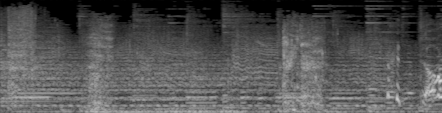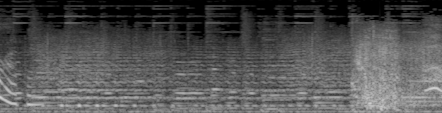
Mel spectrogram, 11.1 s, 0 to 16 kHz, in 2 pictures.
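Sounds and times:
cartoon wings buzzing: 0.0s - 11.0s.

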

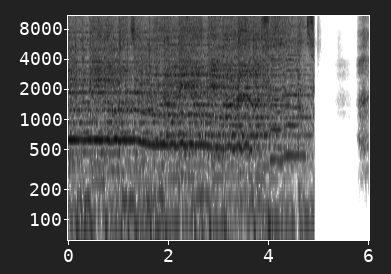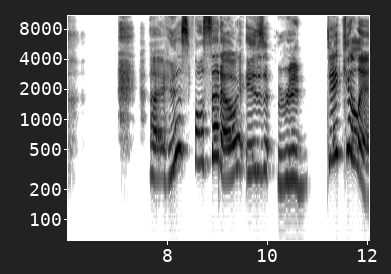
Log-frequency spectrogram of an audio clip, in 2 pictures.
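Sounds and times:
woman sighing: 5.8s - 6.4s, 7.0s - 7.7s.

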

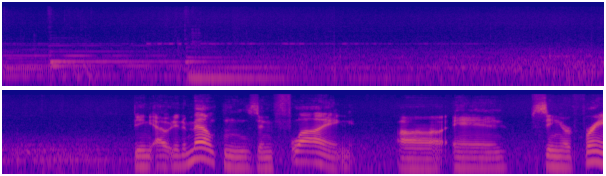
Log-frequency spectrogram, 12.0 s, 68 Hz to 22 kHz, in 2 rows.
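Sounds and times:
wind rushing over microphone: 0.8s - 12.0s.

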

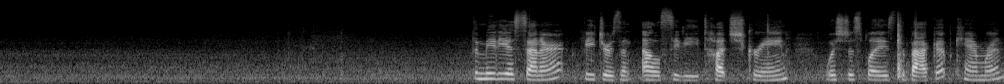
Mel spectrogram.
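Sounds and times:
faint background hum: 0.0s - 10.0s.

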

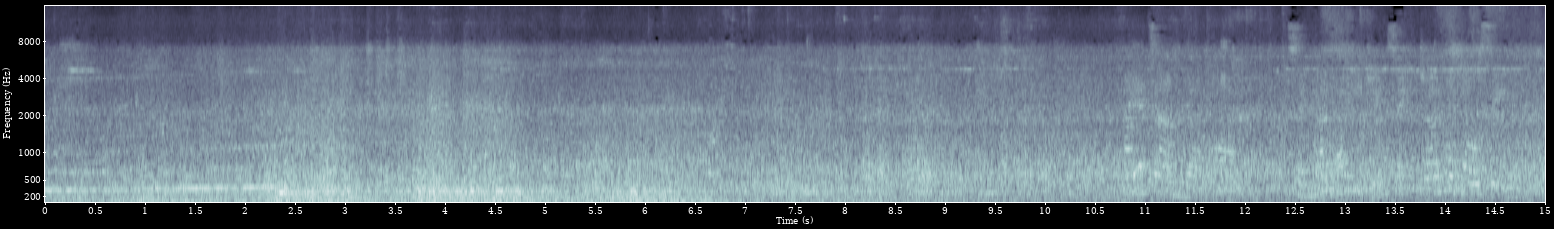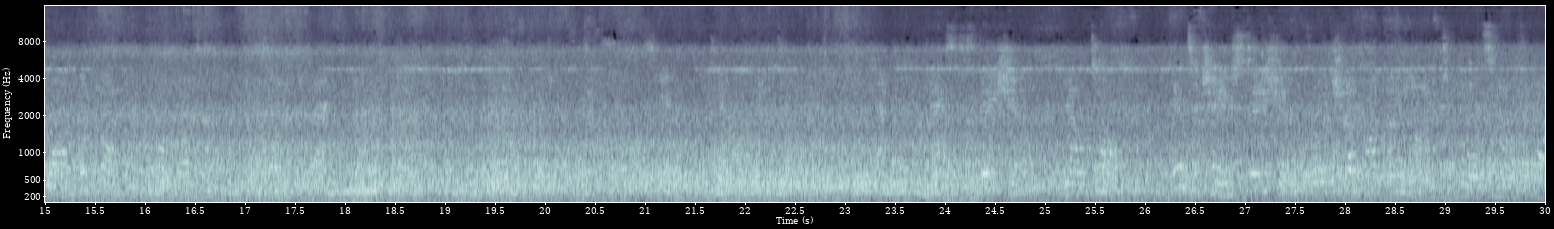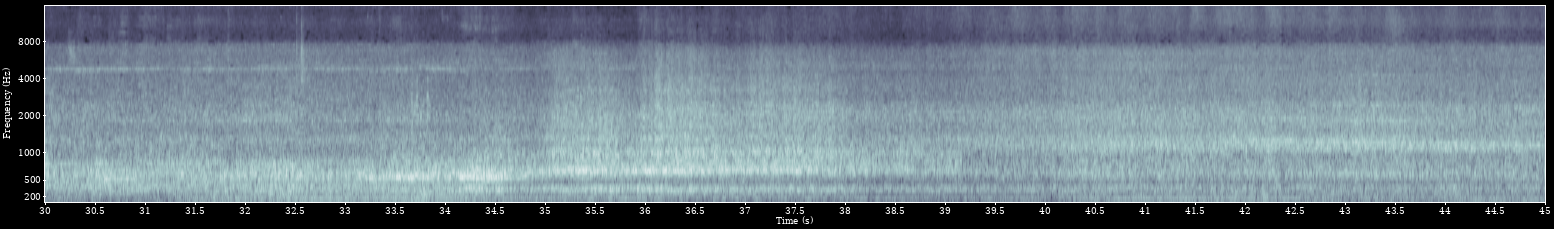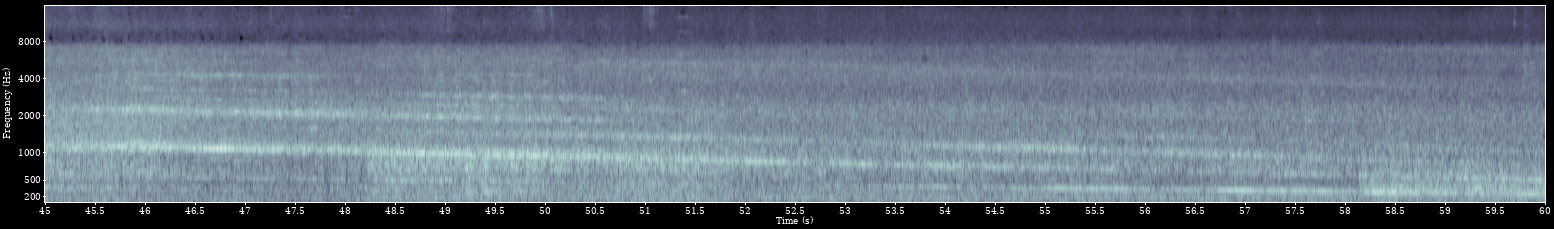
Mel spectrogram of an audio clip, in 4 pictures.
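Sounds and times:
train wheel and rail noise: 0.0s - 60.0s.

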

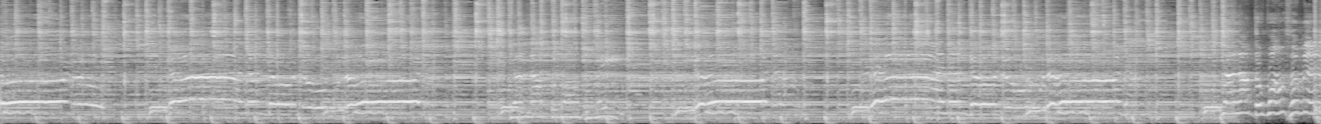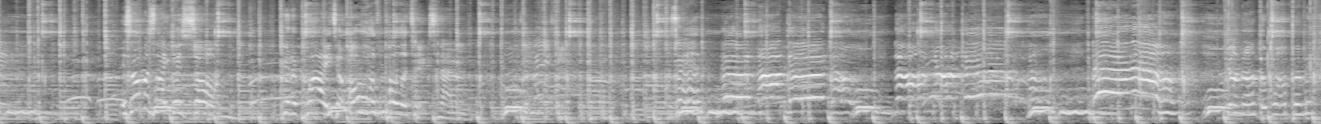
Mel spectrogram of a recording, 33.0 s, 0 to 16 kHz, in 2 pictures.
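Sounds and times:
strummed acoustic guitar: 0.0s - 15.7s, 16.4s - 33.0s
woman singing: 0.0s - 24.2s, 24.8s - 33.0s.

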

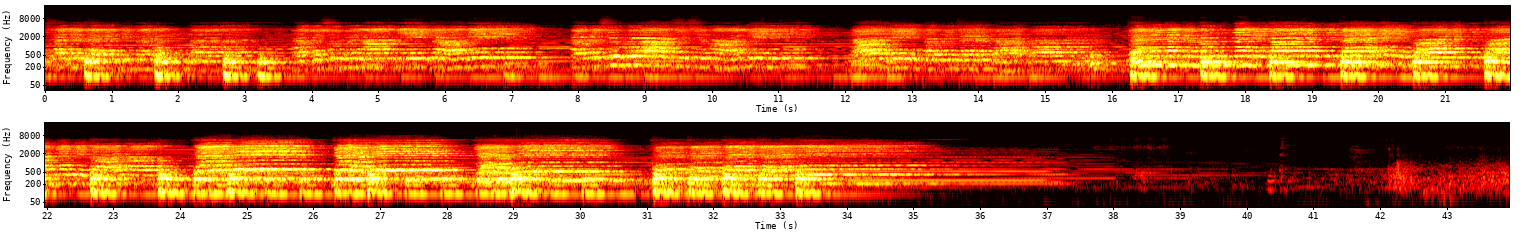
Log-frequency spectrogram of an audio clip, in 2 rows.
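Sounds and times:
choir singing: 0.0s - 36.9s
instrumental accompaniment: 0.0s - 42.4s.

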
